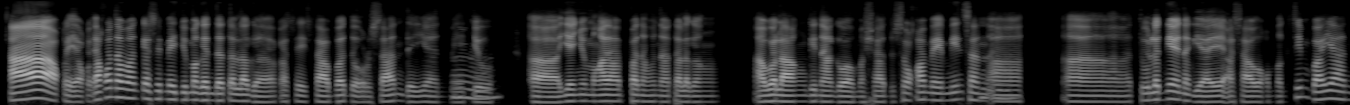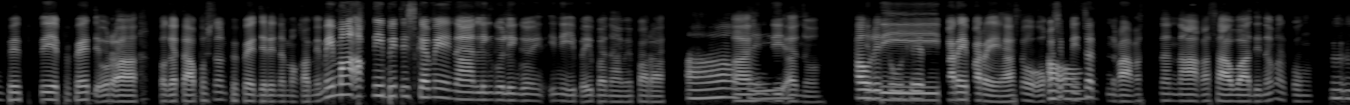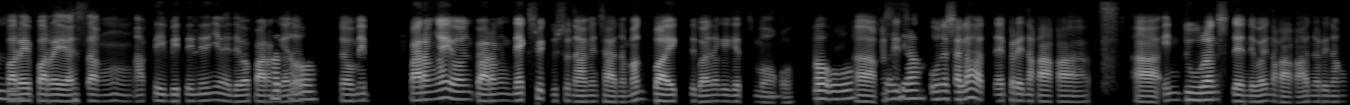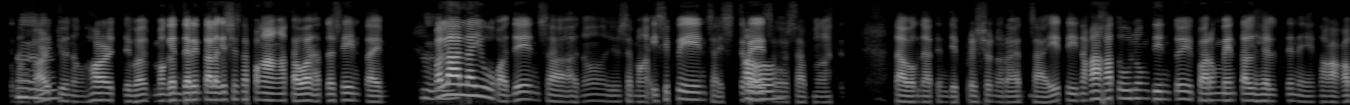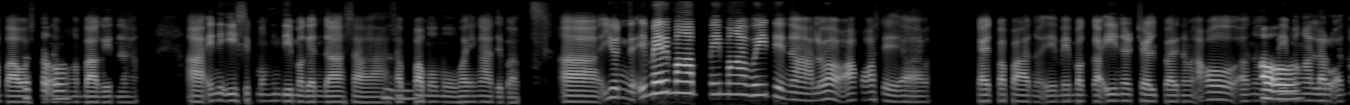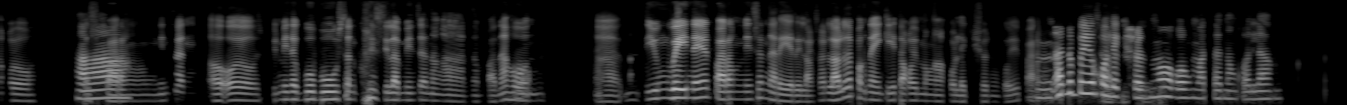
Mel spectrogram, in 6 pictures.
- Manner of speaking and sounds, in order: other background noise; sniff; laughing while speaking: "ko rin"
- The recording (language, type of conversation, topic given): Filipino, unstructured, Ano ang paborito mong paraan para makapagpahinga pagkatapos ng trabaho o eskwela?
